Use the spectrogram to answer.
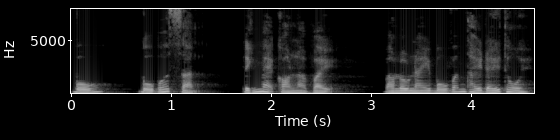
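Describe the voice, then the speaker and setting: A woman's voice: fairly low pitch, normal speed, dark tone, natural voice. A woman doing an exasperated grown son. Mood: pleading. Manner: urgent, pleading then scolding.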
